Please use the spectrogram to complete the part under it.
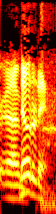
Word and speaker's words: Notre Dame: Is that how you say it? – Notre Dame. – Notre Dame.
